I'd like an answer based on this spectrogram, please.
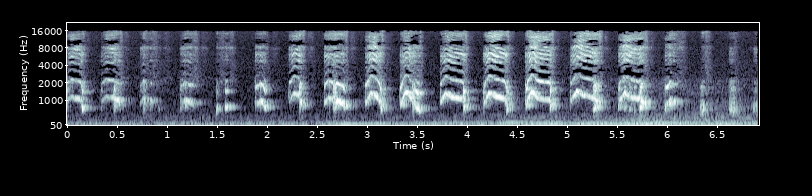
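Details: Bulloxer, a mixed-breed dog, whimpers continuously with short, pitched yelps, about two or three per second. Each note swoops up and falls off, and the sequence stays fairly even in loudness against a soft low rumble.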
